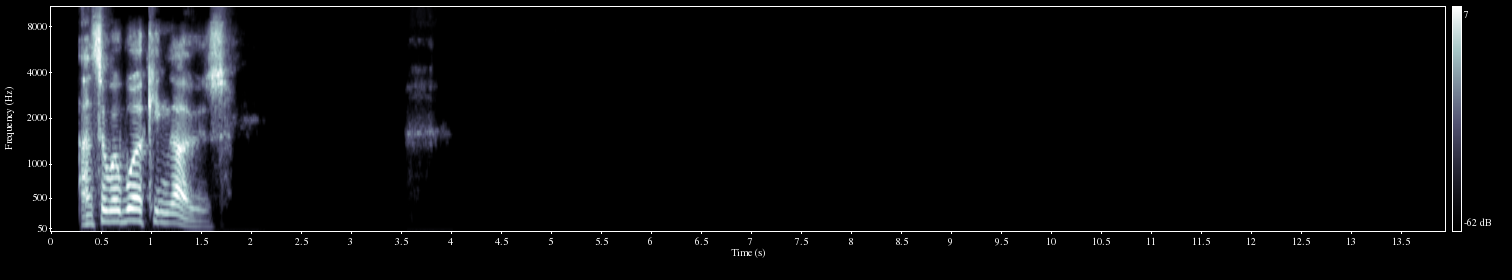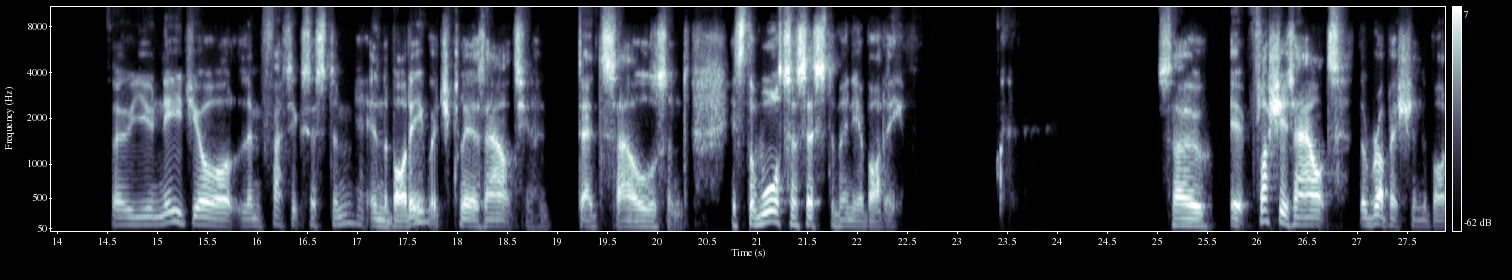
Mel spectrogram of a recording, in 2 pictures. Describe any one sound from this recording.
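An elderly man speaks calmly, giving instructions.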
